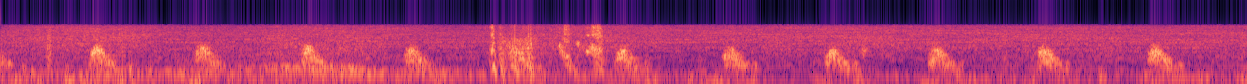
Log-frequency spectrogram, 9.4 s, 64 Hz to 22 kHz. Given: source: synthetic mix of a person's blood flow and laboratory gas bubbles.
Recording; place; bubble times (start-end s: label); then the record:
Doppler ultrasound of blood flow; subclavian vein
3.66-4.04 s: bubbles
4.17-4.56 s: bubbles
From the record:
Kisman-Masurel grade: 213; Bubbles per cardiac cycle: several, 3 to 8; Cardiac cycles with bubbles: 1 to 10%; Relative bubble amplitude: loud (0.450 to 0.775); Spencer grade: 1 (occasional bubble signal discernible with the cardiac motion signal, with majority of cardiac periods free of bubbles); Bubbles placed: anywhere in the cardiac cycle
